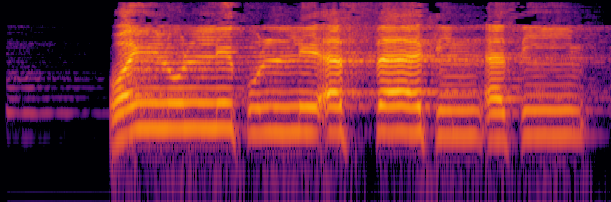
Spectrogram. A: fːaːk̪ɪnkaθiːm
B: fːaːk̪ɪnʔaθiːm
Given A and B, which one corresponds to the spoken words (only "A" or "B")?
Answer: B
